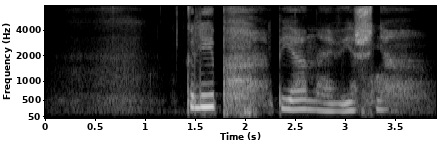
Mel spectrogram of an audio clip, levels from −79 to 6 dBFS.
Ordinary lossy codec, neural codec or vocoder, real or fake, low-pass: none; none; real; none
